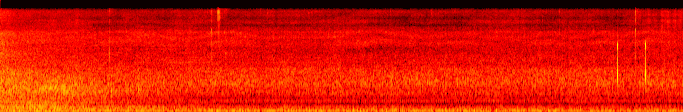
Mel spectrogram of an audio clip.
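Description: Steady low rumble of outdoor background noise, with two brief faint high ticks near the end.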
